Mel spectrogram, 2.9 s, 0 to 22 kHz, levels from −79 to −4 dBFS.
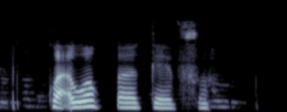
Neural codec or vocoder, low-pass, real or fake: none; 9.9 kHz; real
